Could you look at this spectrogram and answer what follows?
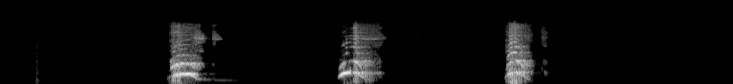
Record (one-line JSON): {"exhalation_length": "7.3 s", "exhalation_amplitude": 32767, "exhalation_signal_mean_std_ratio": 0.26, "survey_phase": "beta (2021-08-13 to 2022-03-07)", "age": "45-64", "gender": "Male", "wearing_mask": "No", "symptom_none": true, "smoker_status": "Ex-smoker", "respiratory_condition_asthma": false, "respiratory_condition_other": false, "recruitment_source": "REACT", "submission_delay": "1 day", "covid_test_result": "Negative", "covid_test_method": "RT-qPCR"}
